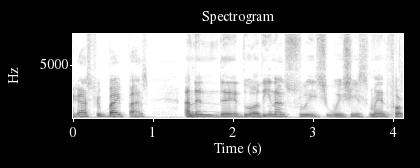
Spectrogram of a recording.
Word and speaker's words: duodenal: And then the duodenal switch, which is meant for people.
